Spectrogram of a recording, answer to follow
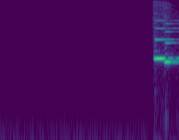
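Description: Near silence with a faint low hum in the gap between two songs. In the last instant the next song starts sharply on a loud, high-pitched note.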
